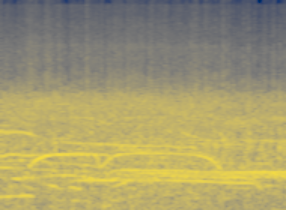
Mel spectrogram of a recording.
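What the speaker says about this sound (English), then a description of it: "let's have a round of applause for Victoria McKernan" A large crowd at a mask burning event cheers and whoops loudly, sustained shouting voices layered into a dense roar, with applause mixed in.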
